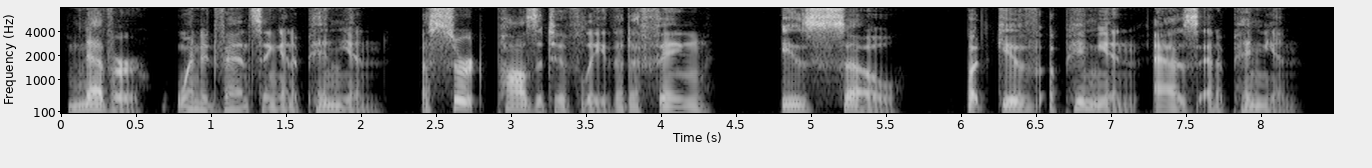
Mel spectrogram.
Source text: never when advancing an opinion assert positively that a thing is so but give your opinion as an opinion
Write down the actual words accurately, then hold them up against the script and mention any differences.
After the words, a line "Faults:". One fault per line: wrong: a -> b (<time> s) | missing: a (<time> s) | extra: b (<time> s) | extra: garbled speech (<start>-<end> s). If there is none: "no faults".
never when advancing an opinion assert positively that a thing is so but give opinion as an opinion
Faults:
missing: your (6.5 s)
